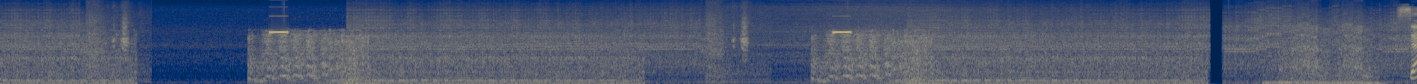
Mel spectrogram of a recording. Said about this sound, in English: Start sound.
